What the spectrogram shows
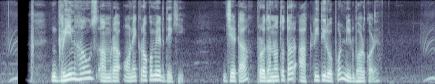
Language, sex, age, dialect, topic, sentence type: Bengali, male, 25-30, Standard Colloquial, agriculture, statement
